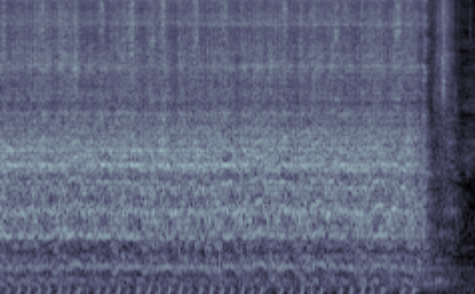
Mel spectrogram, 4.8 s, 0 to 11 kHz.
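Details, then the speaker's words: Allis-Chalmers 645B loader, turbo diesel, on a jump pack with the injection pump in the shutdown position. It cranks steadily at about three beats a second but never catches and gets no fuel. Owner suspects the diaphragm lift pump, as its manual lever isn't pumping: fuel starvation. "It's cranking over pretty decent, but still no fuel. Come on, fuel."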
